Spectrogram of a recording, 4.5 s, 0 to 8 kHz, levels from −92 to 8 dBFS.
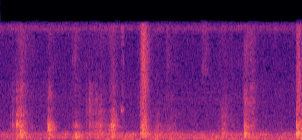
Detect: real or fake real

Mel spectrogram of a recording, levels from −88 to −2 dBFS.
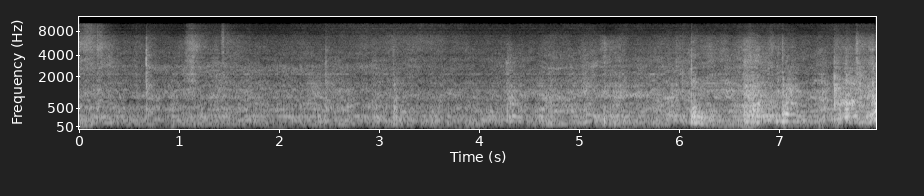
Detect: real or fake fake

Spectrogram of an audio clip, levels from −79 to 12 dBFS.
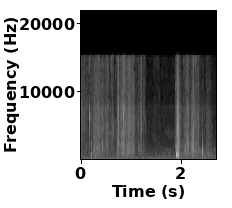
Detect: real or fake fake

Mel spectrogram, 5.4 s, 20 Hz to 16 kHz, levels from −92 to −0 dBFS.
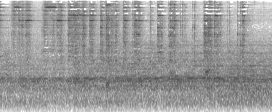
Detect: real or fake real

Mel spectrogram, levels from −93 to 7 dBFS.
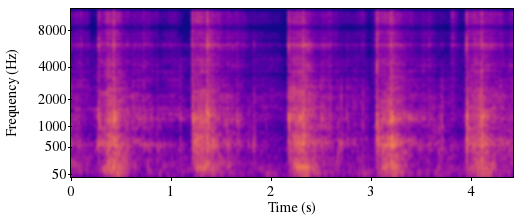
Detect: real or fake fake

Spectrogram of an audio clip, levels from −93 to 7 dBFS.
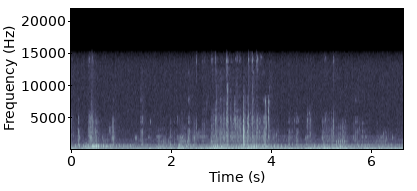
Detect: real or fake real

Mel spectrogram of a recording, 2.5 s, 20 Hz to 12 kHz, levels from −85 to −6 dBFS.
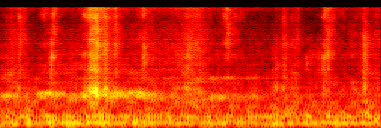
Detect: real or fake fake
